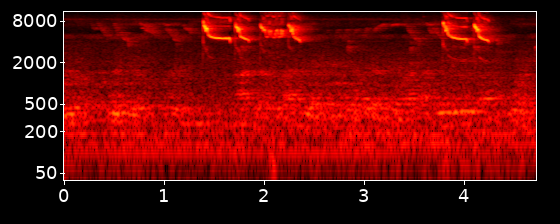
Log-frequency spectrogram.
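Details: Bustomi-type white-eye song used to start other birds singing: a fast run of three bright, high downward whistles followed by a thin twitter, then another pair, all very high-pitched.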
